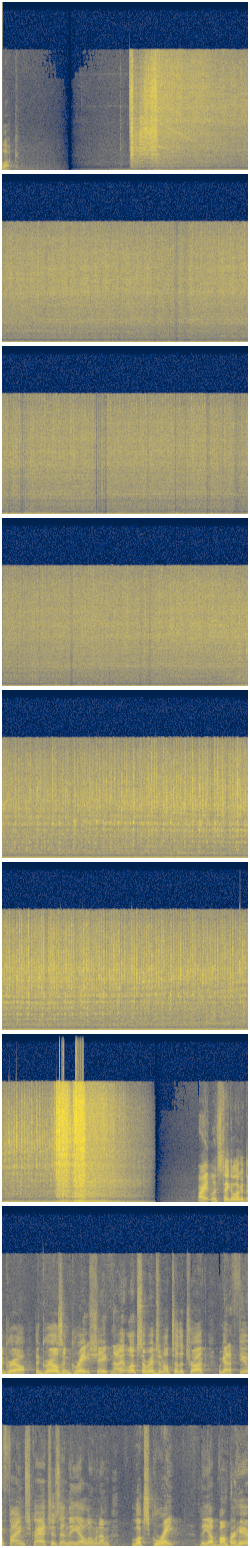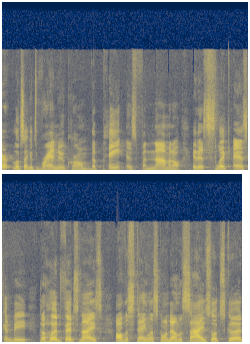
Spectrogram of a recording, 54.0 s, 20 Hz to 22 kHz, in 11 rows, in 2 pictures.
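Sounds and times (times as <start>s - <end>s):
vee eight engine starting and running: 2.5s - 32.6s.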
